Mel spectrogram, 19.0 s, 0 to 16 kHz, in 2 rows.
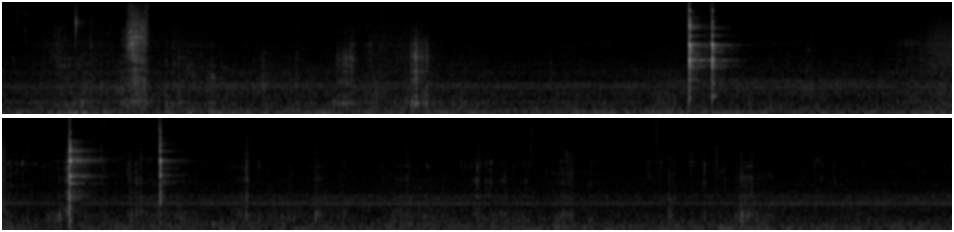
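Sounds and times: cutlery clinking on dish: 10.1s - 11.4s.

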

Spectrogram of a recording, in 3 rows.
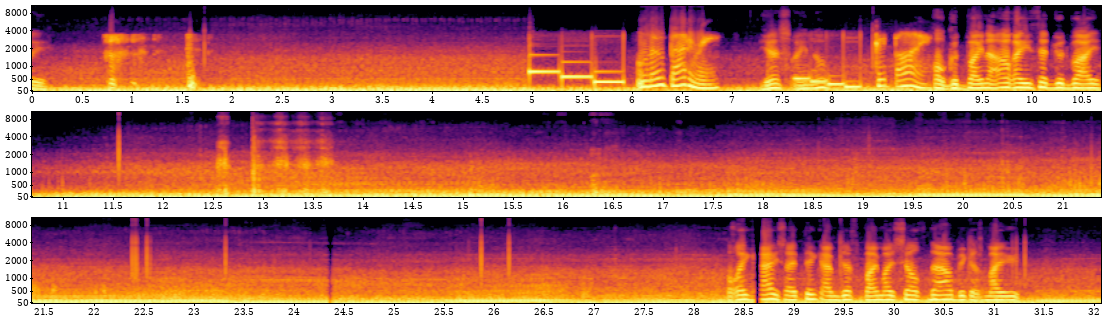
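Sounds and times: motorcycle engine running: 5.8s - 32.0s
recording crackling clicks: 22.3s - 22.7s, 23.3s - 23.5s, 31.2s - 31.5s.

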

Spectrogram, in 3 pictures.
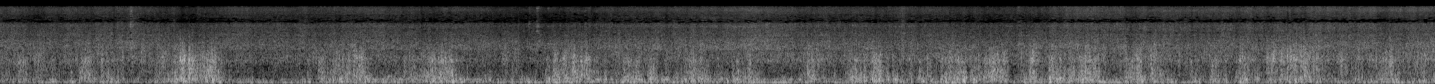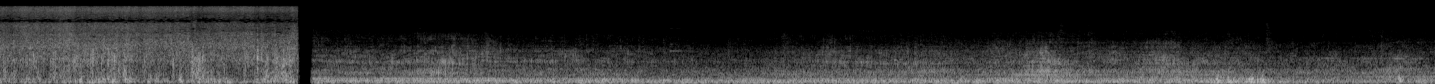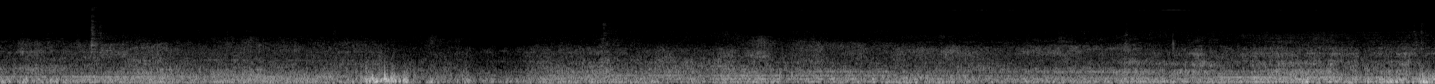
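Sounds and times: boat wake rushing: 0.0s - 17.4s
wind buffeting microphone: 0.0s - 17.4s, 22.0s - 43.0s
ferry engine hum: 0.0s - 43.0s.

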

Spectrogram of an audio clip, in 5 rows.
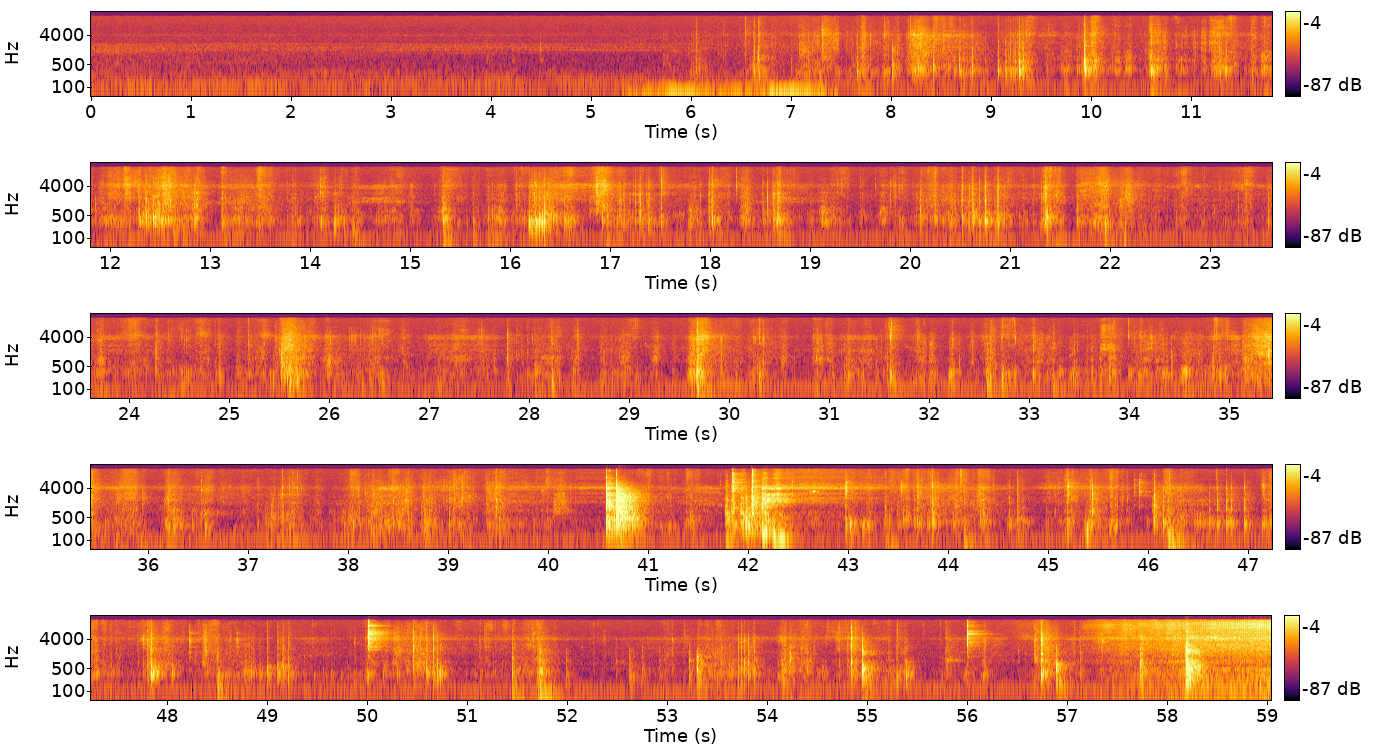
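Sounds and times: rubber sole scraping and tearing: 5.4s - 26.8s.

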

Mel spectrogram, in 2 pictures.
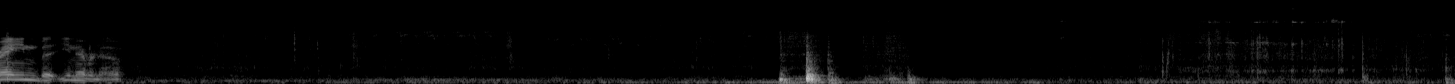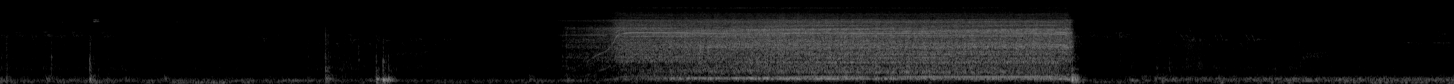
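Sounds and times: light knocks of boards and tools: 7.8s - 9.2s
cordless drill driving screw: 20.2s - 25.4s.

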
